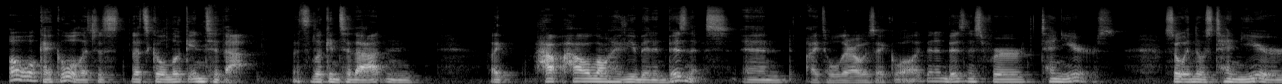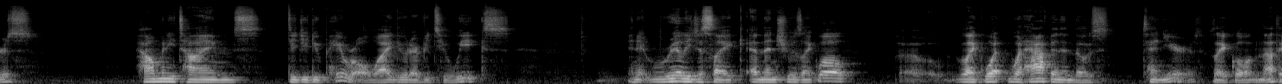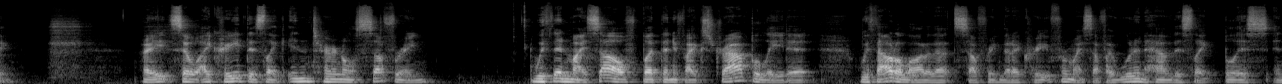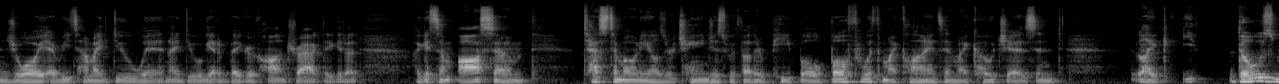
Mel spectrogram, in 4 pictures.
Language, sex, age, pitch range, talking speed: English, male, 20-39, 100-120 Hz, 180 wpm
